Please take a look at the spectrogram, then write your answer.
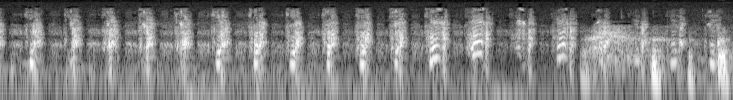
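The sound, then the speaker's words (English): A dog pants in quick, steady breathy huffs, roughly five per second, a rhythmic laugh-like panting that stays fairly loud throughout with no talking over it. “Can we play that audio of the dog laughing?”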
